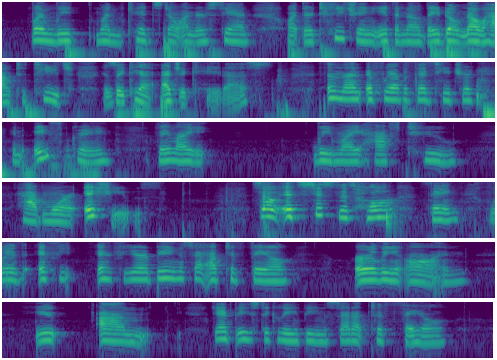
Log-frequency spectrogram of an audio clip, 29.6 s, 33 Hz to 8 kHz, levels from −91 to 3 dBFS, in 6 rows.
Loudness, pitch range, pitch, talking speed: -33 LUFS, 175-205 Hz, 185 Hz, 140 wpm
